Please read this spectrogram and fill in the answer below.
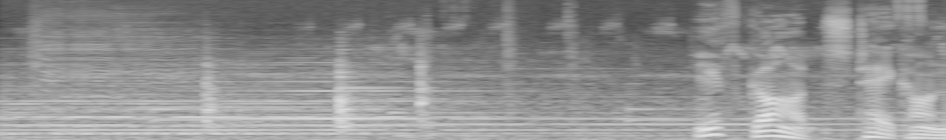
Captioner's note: door creaks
